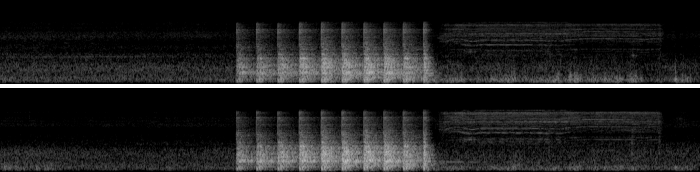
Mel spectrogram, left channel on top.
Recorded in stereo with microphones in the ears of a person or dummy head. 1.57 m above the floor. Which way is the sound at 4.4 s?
65° right (ahead or behind).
